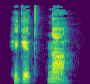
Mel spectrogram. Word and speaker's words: higit na: If you prefer a native Tagalog version of mas, you can say higit na, higit na, higit na. Higit na is spelled as H-I-G-I-T space N-A.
